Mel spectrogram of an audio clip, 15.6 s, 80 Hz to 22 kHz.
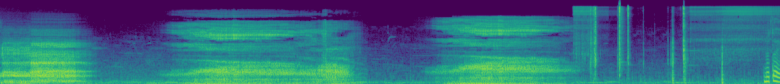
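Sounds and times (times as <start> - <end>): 
glyptodont grunting and roaring to its companions: 0.0 - 1.9, 3.1 - 7.4, 8.3 - 11.5
speech: 15.4 - 15.5.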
